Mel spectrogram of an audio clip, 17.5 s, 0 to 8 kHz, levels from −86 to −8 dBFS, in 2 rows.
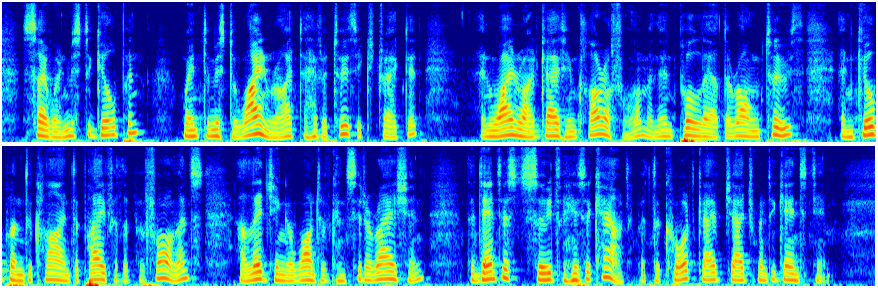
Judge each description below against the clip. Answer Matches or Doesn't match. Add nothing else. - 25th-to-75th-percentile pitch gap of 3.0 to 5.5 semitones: Matches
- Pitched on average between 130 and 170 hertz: Matches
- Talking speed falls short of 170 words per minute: Doesn't match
